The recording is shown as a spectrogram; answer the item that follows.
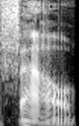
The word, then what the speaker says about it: Pfau: this more closely is Wade foul Wade is his last name is spelled pfau and he is one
